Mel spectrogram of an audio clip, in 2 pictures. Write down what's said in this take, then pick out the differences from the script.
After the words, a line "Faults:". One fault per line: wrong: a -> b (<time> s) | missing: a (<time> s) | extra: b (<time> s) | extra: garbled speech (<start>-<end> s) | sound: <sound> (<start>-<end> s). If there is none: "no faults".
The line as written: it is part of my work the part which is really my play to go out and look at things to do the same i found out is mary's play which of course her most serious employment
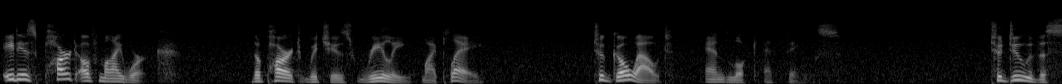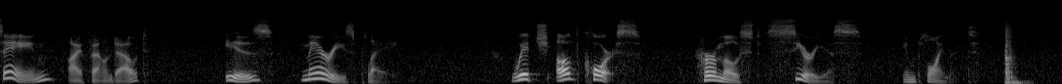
it is part of my work the part which is really my play to go out and look at things to do the same i found out is mary's play which of course her most serious employment
Faults:
sound: thud (20.7-21.0 s)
